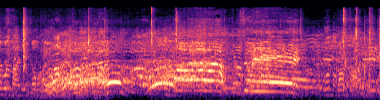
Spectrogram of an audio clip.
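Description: Young players shout and cheer outdoors.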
